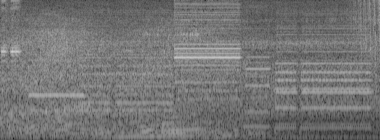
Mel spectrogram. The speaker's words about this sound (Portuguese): Hora do Rush na cidade.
